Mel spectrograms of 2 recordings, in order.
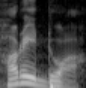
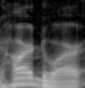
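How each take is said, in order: First: The name is said with three syllables. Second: The name is said with two syllables. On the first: This is how people there say the name. "they pronounce it there Haridwar" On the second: This is the westernized form of the name. "is a, a westernization of the word"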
